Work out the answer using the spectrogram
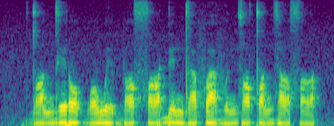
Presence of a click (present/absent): absent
